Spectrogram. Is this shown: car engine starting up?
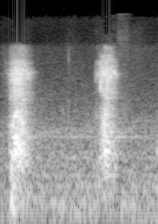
no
